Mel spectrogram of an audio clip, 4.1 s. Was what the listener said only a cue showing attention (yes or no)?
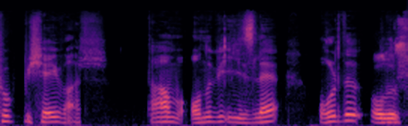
yes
